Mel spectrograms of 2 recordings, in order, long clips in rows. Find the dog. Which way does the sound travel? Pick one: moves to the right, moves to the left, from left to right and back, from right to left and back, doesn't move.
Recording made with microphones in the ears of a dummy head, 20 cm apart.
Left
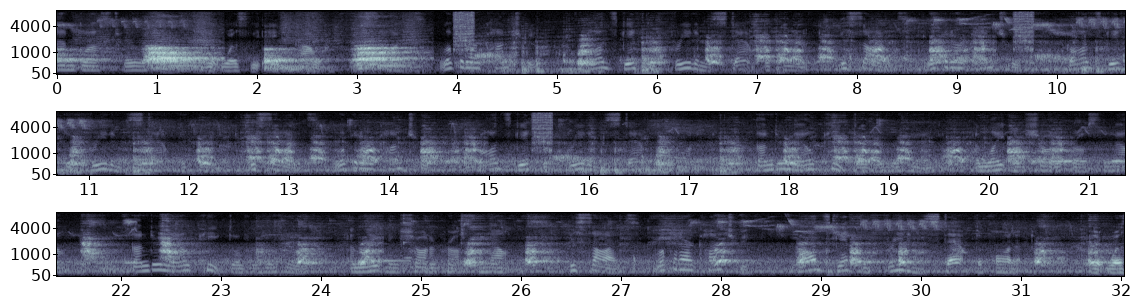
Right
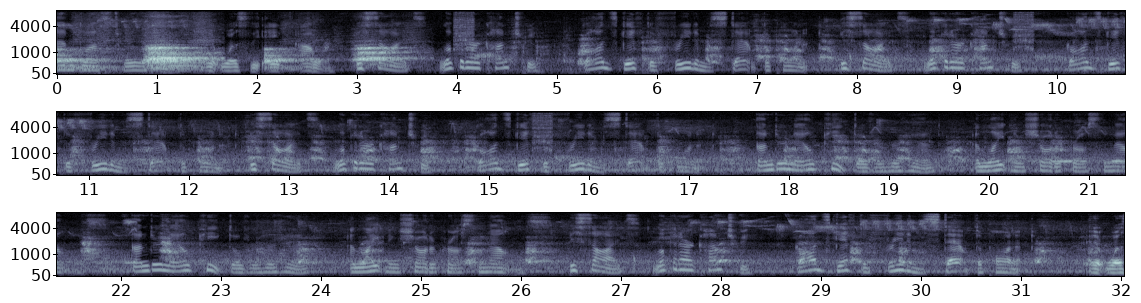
moves to the left.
